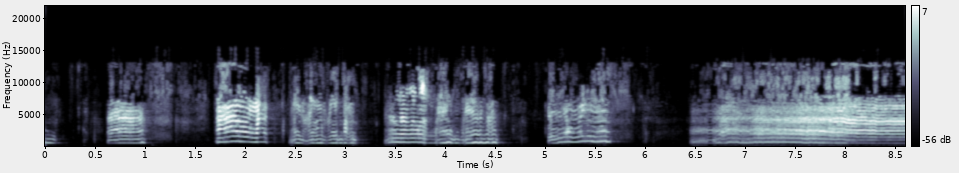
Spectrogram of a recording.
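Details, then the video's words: Otter named Qoo making happy noises while eating her favourite meal: a run of high, harmonic squeals in short bursts, each wavering and slightly falling, ending in a longer, strained squeal; indoor room. "Princess otter Qoo makes happy noise while eating her favourite meal"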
